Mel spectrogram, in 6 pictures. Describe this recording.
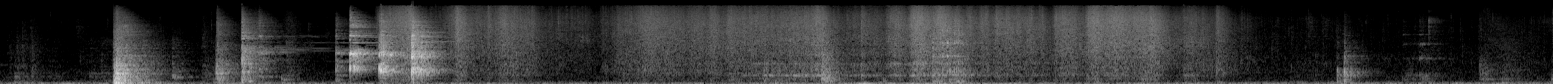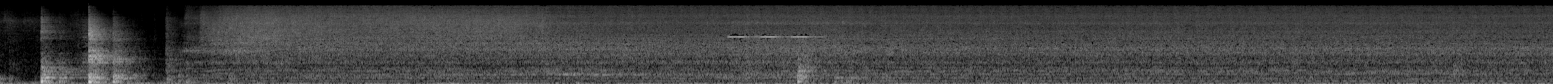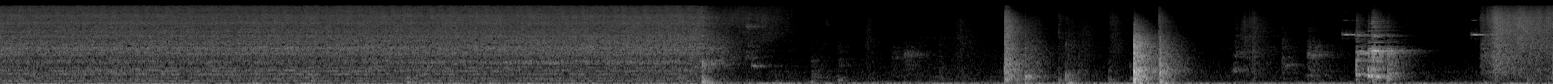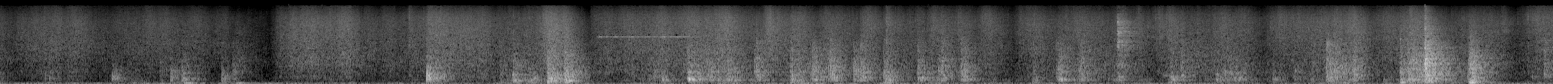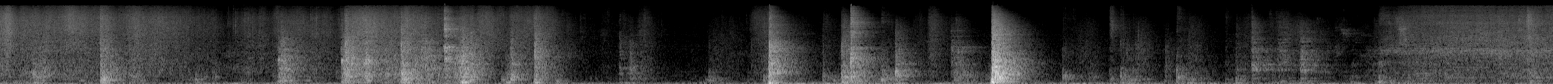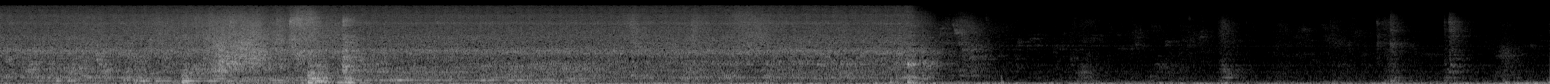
Cooking in the Kitchen.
